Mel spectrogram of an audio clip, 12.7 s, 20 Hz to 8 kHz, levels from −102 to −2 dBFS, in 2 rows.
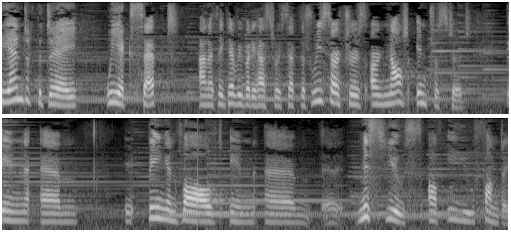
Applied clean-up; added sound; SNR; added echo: none; Harp; 17 dB; none.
